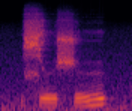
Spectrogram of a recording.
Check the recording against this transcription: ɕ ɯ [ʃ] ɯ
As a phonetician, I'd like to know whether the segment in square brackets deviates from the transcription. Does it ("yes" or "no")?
no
